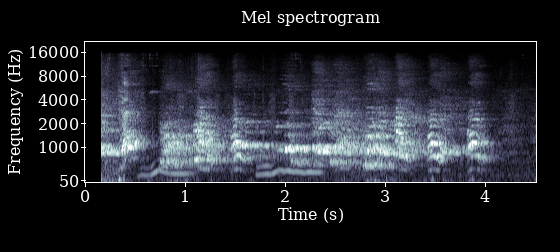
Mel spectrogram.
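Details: Danny, a Miniature Poodle at an SPCA shelter awaiting adoption after being found neglected by the Dog Warden, gives a series of short, sharp barks spaced through the clip while a person talks over them.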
